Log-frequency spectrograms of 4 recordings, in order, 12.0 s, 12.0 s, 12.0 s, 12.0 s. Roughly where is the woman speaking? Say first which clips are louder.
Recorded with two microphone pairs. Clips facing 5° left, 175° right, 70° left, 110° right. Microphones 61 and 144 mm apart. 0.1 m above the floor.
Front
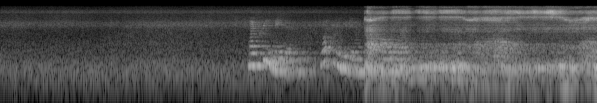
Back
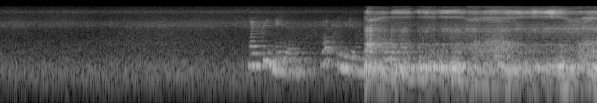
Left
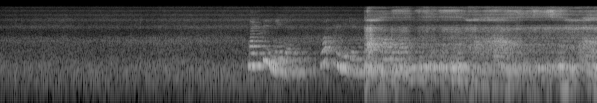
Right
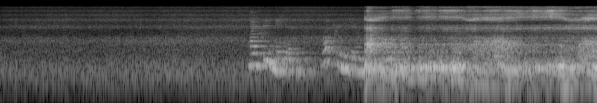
Even, left 2 dB; left.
